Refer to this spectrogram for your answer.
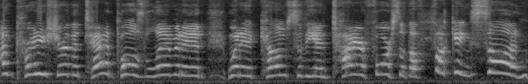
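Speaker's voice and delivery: play-acted, high, furious, enraged screaming. Retelling a game character getting right up in the player's face, mock angry scream. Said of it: "gets so fucking mad and he gets right up in your face and starts screaming".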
